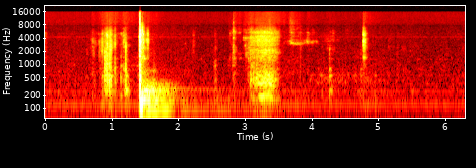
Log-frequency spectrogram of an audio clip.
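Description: Handling noises from a plastic container on a work table: a short rustle, then one sharp knock with a brief low ring about one and a half seconds in, another rustle a little later and a few light clicks.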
